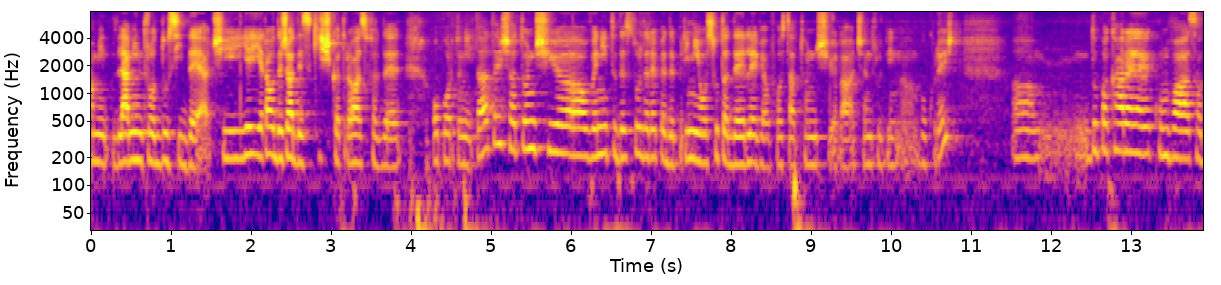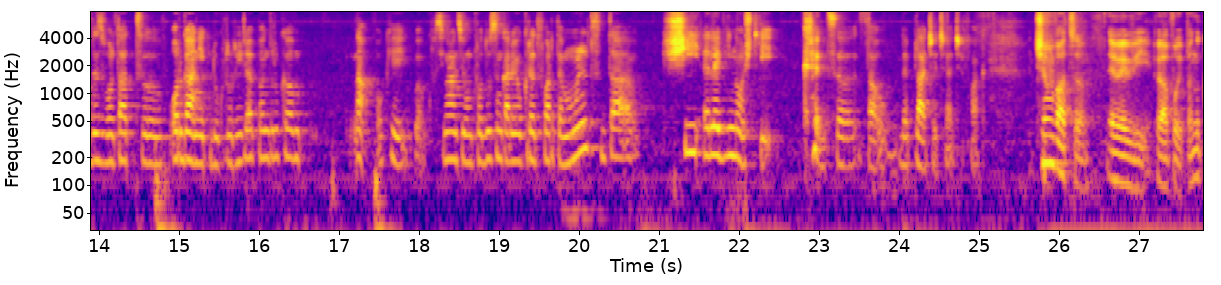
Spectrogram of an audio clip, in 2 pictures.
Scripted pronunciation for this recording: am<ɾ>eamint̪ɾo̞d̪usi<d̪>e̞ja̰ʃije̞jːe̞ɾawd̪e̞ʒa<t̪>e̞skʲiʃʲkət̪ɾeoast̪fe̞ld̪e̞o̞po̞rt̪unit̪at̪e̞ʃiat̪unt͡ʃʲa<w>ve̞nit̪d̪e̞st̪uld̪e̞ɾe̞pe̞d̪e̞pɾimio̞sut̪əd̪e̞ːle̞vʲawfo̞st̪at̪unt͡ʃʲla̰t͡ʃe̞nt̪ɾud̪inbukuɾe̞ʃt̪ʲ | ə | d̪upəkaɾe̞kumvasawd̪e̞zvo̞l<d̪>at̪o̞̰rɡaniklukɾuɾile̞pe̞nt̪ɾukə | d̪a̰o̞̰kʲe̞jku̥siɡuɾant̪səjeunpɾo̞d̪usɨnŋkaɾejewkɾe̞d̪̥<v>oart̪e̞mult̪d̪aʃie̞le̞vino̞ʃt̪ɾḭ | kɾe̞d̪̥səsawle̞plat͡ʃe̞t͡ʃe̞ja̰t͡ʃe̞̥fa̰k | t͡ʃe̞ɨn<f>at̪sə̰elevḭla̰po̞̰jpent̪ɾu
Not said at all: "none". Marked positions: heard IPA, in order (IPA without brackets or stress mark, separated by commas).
l, d̪, d̪, w, t̪, f, v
